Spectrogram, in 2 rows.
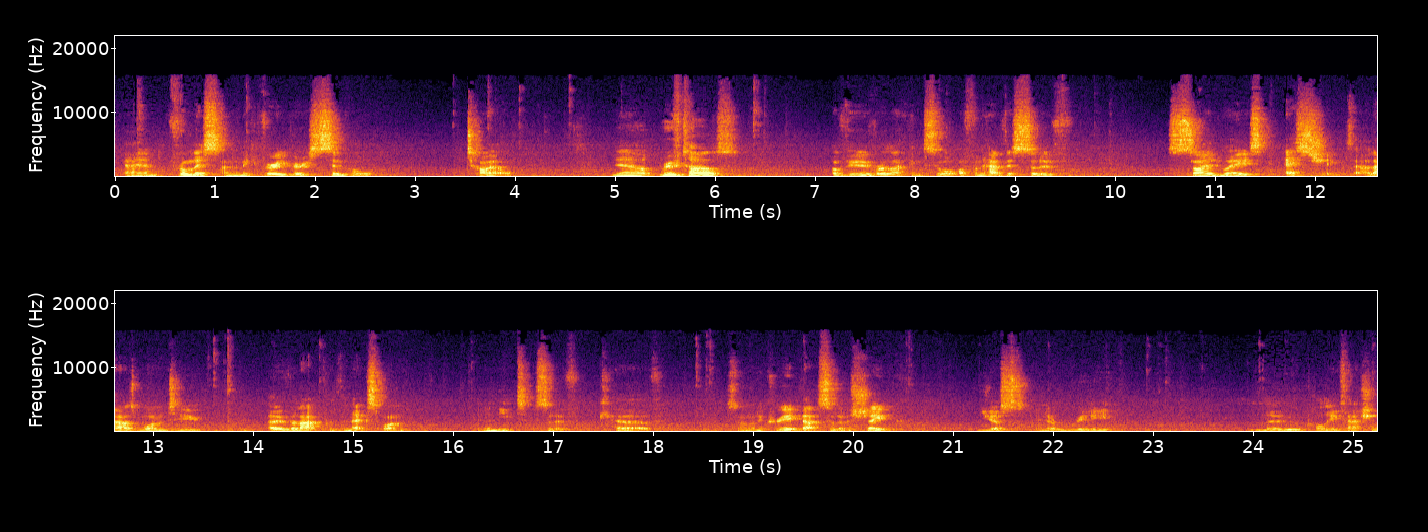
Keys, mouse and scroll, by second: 0.1 shift+middle click, 0.6 ctrl+middle click, 0.8 Tab, 1.2 s, 3.4 click, 3.6 ctrl+middle click, 3.9 a, 4.4 ctrl+r, 5.9 click, 6.0 shift+middle click, 6.4 a, 6.6 ctrl+r, 8.1 click, 8.5 a, 8.7 ctrl+click, 9.6 z, 10.0 ctrl+click, 11.0 r, 11.8 click, 11.8 a, 12.3 ctrl+click, 13.0 click, 13.7 a, 13.9 ctrl+click, 14.8 e, 15.8 ctrl+z, 15.8 ctrl+right click, 16.2 r, 16.9 g, 18.4 click, 18.4 a, 18.9 ctrl+click, 19.6-23.0 typing, 20.5 click, 20.8 ctrl+click, 22.5 click, 23.4 ctrl+click, 24.2 g.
